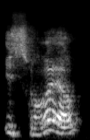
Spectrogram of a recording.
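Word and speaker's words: ישראל: The word Israel in Hebrew, the letters Israel, or I'll pronounce it in Hebrew, Israel, means Yashar El, straight to God.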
